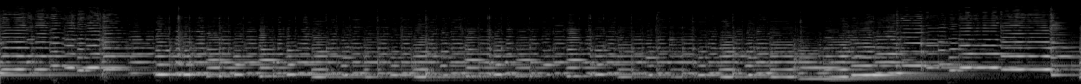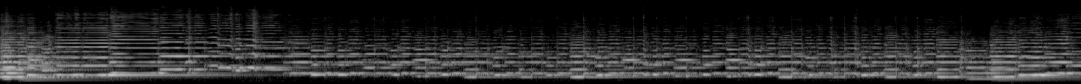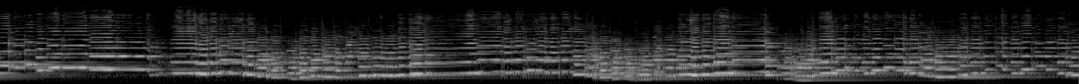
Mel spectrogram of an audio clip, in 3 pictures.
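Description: Solo nyckelharpa, bowed, playing a fast and busy Swedish polska melody, the notes changing rapidly with a few very brief breaks in the phrase.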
